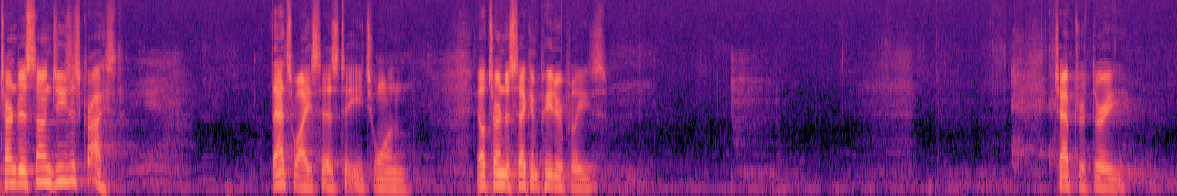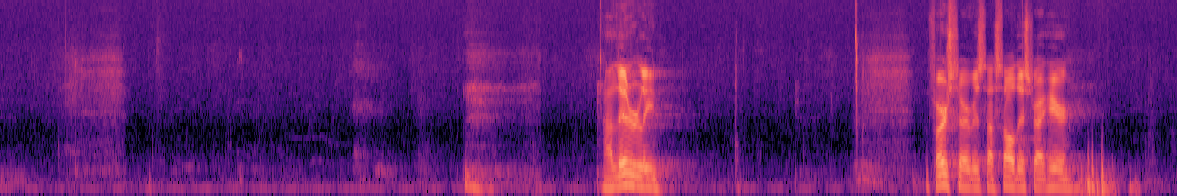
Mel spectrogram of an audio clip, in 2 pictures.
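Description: A middle-aged man speaks slowly into a microphone in a large hall, with long pauses.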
